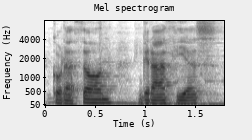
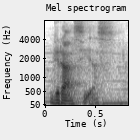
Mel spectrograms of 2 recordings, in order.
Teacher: the th sound, such as in corazón, gracias, whereas a lot of other Spanish speakers will just render it as a s sound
